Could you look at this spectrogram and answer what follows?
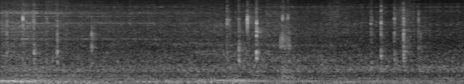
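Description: Scattered single clicks of a computer mouse and keyboard, a few each second at most, over a faint low steady hum.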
